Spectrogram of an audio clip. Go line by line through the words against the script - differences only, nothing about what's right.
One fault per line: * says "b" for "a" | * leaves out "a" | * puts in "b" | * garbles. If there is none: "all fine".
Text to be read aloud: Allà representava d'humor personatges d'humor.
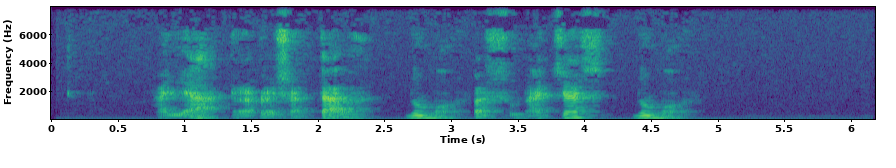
all fine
